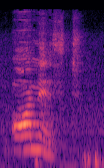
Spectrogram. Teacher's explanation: the H is silent here and we are stressing with O, vowel sound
